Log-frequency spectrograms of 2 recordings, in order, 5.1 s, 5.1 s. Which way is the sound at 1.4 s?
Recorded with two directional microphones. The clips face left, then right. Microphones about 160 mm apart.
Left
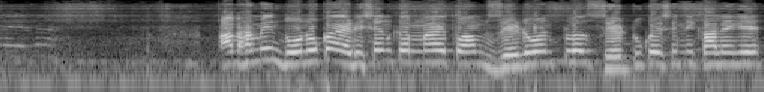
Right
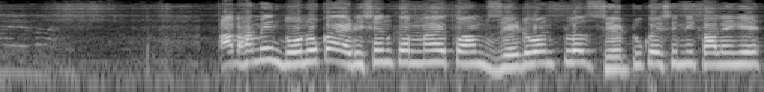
20° right (ahead or behind).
